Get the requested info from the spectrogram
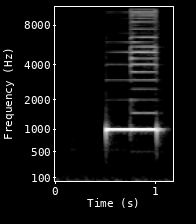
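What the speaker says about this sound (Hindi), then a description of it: "बीप" A single steady electronic beep from a Filmora 9 video editor sound effect, one clean tone held for about half a second in a quiet background.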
